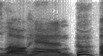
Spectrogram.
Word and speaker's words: Lohan: I've been saying Lindsay Lohan, but is it Lohan or Lohan? Can you please correct us? – I've said Lohan. I've said Lohan. It is Lohan, but it doesn't matter.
